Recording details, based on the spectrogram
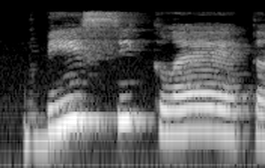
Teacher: Tá claro que é o clé, né? E o clé é a penúltima sílaba da palavra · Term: paroxítona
